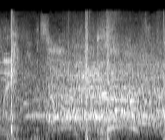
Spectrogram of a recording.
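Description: A punch lands with a dull thud.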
